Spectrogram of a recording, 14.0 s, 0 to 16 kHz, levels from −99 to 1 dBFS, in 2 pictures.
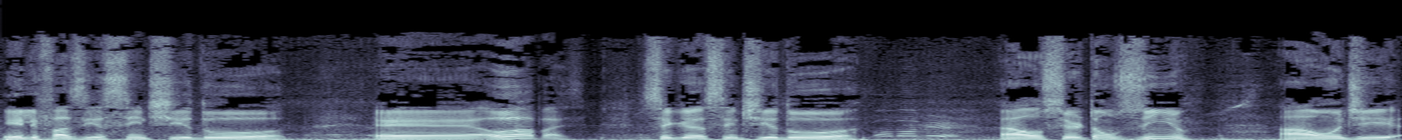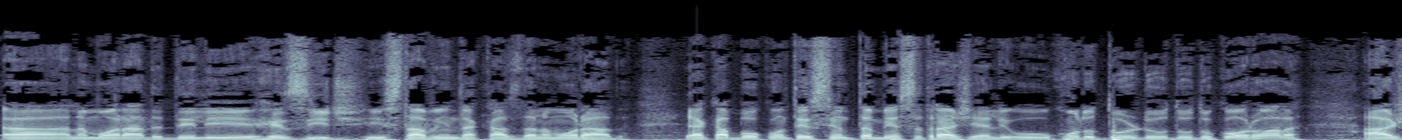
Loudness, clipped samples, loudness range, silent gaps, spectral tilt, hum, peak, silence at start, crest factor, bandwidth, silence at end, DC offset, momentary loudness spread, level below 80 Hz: -15 LUFS; under 0.1%; 1 LU; none; -5 dB/octave; none; 0 dBFS; 0 s; 14 dB; 12.5 kHz; 0 s; under 0.1%; 9 LU; -28 dBFS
